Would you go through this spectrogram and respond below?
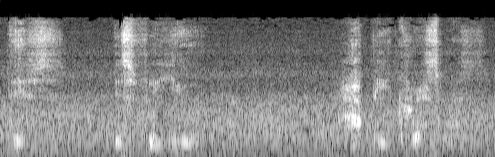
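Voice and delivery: soft whisper, gentle and hushed; secret whisper. Acted. Father Christmas hands over gift.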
